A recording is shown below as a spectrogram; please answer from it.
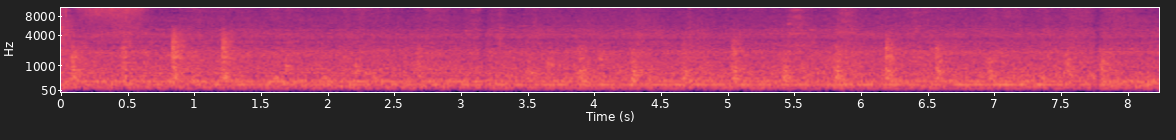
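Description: Steady mechanical hum of a kitchen workroom, with scattered light taps and clicks as small wooden rolling pins and a wooden spatula work on the table while dumplings are rolled and filled.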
